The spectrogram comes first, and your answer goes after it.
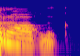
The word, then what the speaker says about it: равлик: поставити наголос гукаємо слово Равлик Равлик куди падає наголос наголос падає на перший склад а склад Ой на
